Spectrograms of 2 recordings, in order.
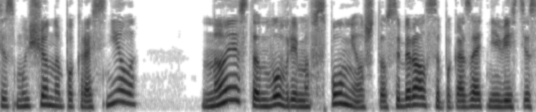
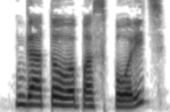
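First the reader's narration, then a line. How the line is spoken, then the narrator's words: Sudden laugh. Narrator (Russian): засмеялась вдруг Альми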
